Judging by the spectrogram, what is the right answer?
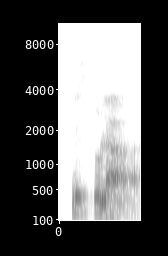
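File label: "fistula", Malay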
